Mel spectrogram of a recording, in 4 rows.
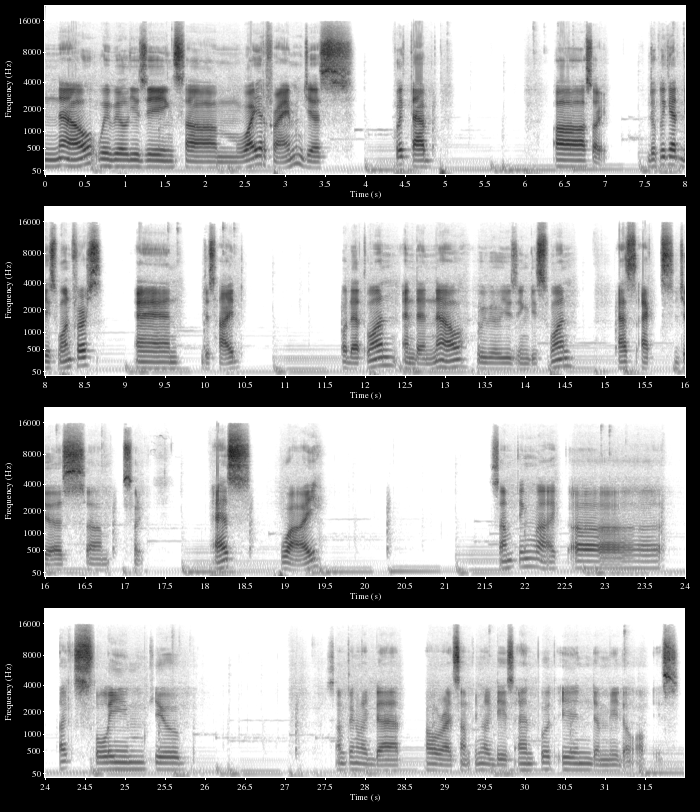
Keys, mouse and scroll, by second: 4.4 Tab, 5.1 middle click, 6.0 Tab, 6.1 click, 6.5-7.7 middle drag, 7.7 shift+d, 8.2-9.6 middle drag, 9.6 click, 10.3 click, 11.0-12.1 middle drag, 12.1 `, 13.4 scroll up 1, 14.9 s, 16.5-17.0 middle drag, 17.0 ctrl+z, 18.0 s, 23.7 `, 25.2-25.6 scroll up 2, 25.6 s, 27.0 s, 29.6 click, 31.5 `.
